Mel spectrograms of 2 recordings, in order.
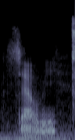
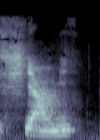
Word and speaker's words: Xiaomi: Ça s'écrit avec un X. Comme ah. le personnage de Genshin Impact, Xiao. Xiaomi. C'est Xiaomi.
